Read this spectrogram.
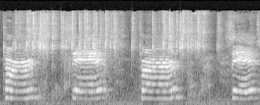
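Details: Anna, a pet pug, excited as she learns it is mealtime; four drawn-out, yodel-like whines with wavering pitch, each lasting about half a second to a second, separated by brief pauses indoors.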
